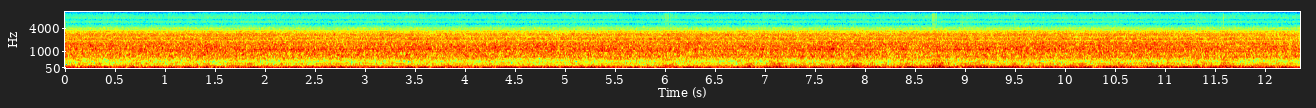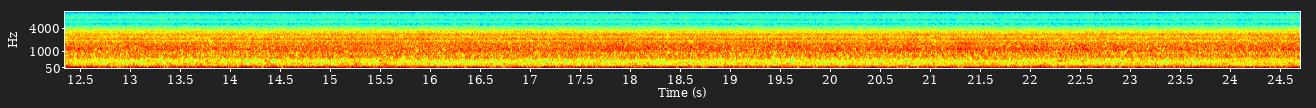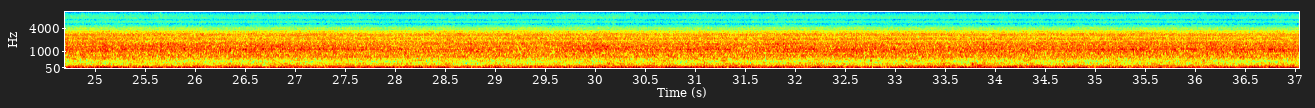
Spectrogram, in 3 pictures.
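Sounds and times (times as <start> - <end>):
train rumble and rushing: 0.0 - 37.0.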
